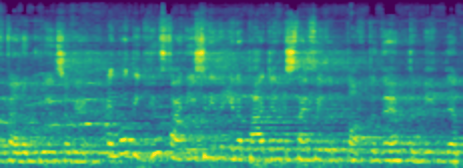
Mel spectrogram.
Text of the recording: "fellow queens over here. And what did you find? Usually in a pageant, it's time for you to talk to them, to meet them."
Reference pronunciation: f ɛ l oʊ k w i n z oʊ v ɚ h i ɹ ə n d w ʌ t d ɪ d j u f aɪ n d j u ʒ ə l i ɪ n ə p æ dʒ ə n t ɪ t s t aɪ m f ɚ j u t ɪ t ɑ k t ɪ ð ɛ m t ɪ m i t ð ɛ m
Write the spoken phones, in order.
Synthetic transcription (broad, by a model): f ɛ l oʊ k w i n s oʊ w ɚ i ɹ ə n w ʌ t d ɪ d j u f aɪ n d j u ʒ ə n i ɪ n ə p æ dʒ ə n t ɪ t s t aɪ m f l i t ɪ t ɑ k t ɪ ð ɛ m t ɪ m i t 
